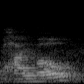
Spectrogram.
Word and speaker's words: Pyomo: Again, it's spelled P-Y-O-M-O. Yes. And I'm pronouncing it Pymo, so move on. No one said, am I going to pronounce it Pyomo? No, Pymo.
